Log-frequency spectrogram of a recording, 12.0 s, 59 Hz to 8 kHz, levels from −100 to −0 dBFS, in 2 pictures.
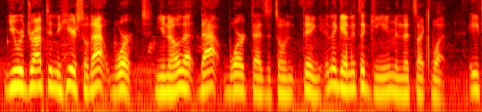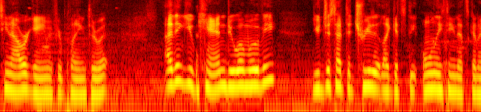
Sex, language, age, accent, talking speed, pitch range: male, English, 20-39, American, 265 wpm, 140-185 Hz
